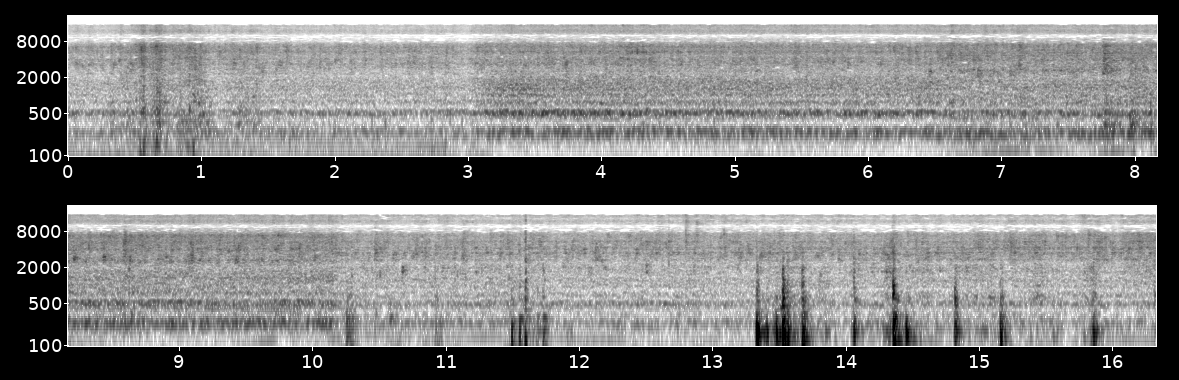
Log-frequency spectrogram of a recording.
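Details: Humming of wild honey bees while wild honey is gathered: a low, even drone rises after a few seconds and holds steadily, then fades into a series of sharp knocks and clatters near the end.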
